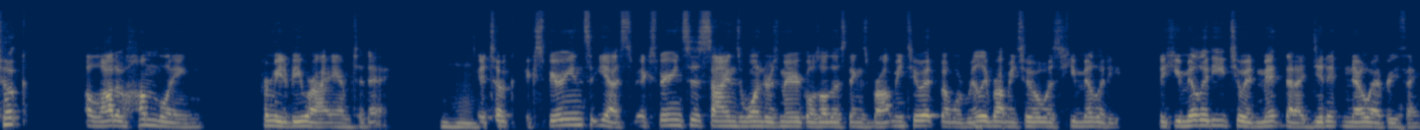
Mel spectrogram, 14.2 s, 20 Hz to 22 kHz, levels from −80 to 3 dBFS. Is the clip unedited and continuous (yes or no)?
yes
